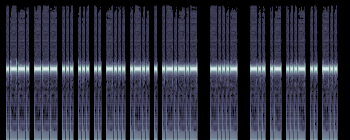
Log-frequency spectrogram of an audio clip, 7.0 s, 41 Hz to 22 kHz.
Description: Morse code, heard as a keyed tone, about 30 wpm, 1000 Hz. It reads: POSSIBLE. <BT> DAVID
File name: qotdfiles / 30wpm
